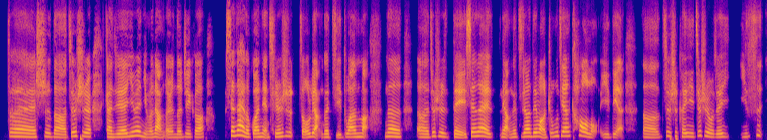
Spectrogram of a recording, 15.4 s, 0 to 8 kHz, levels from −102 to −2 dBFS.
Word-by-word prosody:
对， 210 -4 +2
是 205 +1 -2
的。 175 -4 0
就 230 +7 -1
是 215 -4 +2 0.3
感 190 -2 +1
觉 185 +2 +3
因 240 +4 -2
为 260 -1 +3
你 195 -6 -5
们 170 0 -5
两 175 -3 +3
个 - - -5
人 170 +1 -2
的 170 0 0
这 185 0 -2
个 180 -1 -1 0.4
现 255 -1 +1
在 285 -2 +7
的 195 - +2
观 190 0 +2
点 185 -2 -1
其 - - -3
实 200 +2 0
是 230 0 -2
走 180 - -1
两 195 -3 +2
个 180 0 -1
极 165 -2 -6
端 190 +3 +1
嘛。 200 0 +1 0.3
那， 210 -2 +2 0.3
呃， 175 -1 -2
就 235 +6 -4
是 215 -4 -2
得 170 -5 +4
现 235 +7 +3
在 225 -6 +4
两 185 -2 0
个 190 - -4
极 195 +1 -9
端 215 +1 +3
得 220 0 +2
往 175 -7 +3
中 215 +6 -6
间 245 0 +3
靠 255 -4 +3
拢 175 -3 -4
一 175 0 -7
点。 175 +1 0 0.4
呃， 165 -2 -3
就 245 +1 -4
是 - - -1
可 205 - -3
以 205 -1 -2
就 260 +6 -1
是 250 -4 -1
我 200 - -1
觉 185 0 -1
得 195 - -2 0.3
一 195 +1 -11
次 275 +6 -6
195 Hz, 240 characters per minute, -21 LUFS, 180-220 Hz, 0.4 s, 在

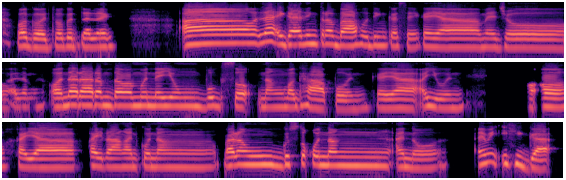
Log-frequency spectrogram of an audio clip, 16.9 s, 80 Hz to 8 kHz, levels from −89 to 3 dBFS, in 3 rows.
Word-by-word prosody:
Pagod, 200 -3 +1
pagod 210 0 -3
talag 205 0 -2 0.7
um, 275 +3 +7
wala, 310 +3 +3
eh, 250 - 0
galing 250 +2 +3
trabaho 240 -2 +2
din 230 0 -6
kasi 210 -2 -6
kaya 200 -1 +1
medyo 200 0 -6 0.6
alam 205 0 -7 0.2
oh, 205 - +2
nararamdaman 230 -1 +3
mo 230 - -2
na 225 0 0
yung 220 -1 -3
bugso 215 -1 -2
ng 200 0 -5
maghapon, 185 -3 -2
kaya 190 -1 -1
ayun. 190 -2 -5 0.7
Oo 205 0 +1
kaya, 195 -1 +3
kailangan 205 -2 0
ko 205 - -2
ng 200 0 -3 0.5
parang 245 +1 +2
gusto 250 +2 -2
ko 250 - +1
ng 230 -1 +2 0.5
ano, 200 -1 -3 0.6
I 250 - +2
mean, 300 - -4
ihiga 265 - +1
215 Hz, 130 wpm, -25 LUFS, 200-235 Hz, 0.7 s, um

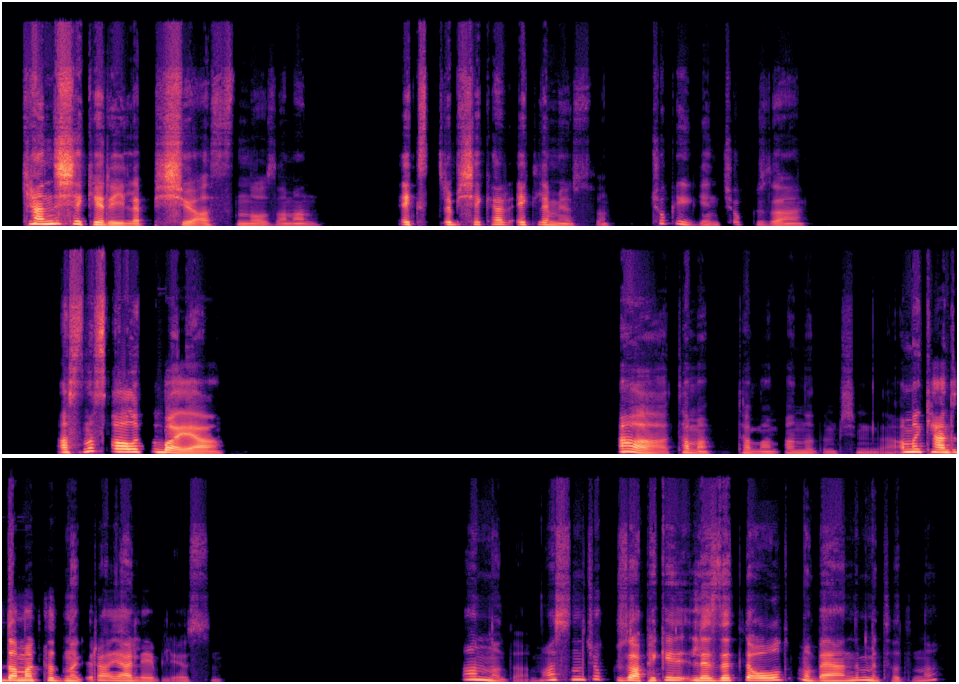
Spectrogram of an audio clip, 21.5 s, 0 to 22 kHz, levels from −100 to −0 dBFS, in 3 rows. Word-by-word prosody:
Kendi 255 +1 +6
şekeriyle 190 - +3
pişiyor 150 -1 -3
aslında 145 0 -12
o 145 - -13
zaman. 145 +2 -17 0.6
Ekstra 205 -1 -3
bir - - -14
şeker 210 0 -5
eklemiyorsun. 180 -11 -8 0.3
Çok 290 -1 -17
ilginç, 165 -7 -13
çok 205 -1 -24
güzel. 145 -3 -14 1.6
Aslında 230 +7 0
sağlıklı 270 -3 +5
bayağı. 150 -7 +4 3.0
A! 155 - +3
Tamam, 160 -10 -8 0.2
tamam, 140 -5 -14
anladım 150 -2 -19
şimdi. - - -25
Ama 260 +3 +1
kendi 230 -4 +2
damak 215 -1 +5
tadına 190 -5 -3
göre 165 +6 -11
ayarlayabiliyorsun. 175 -7 -8 1.8
Anladım, 225 - -5
aslında 270 +3 -6
çok 305 0 -14
güzel. 215 -1 +3
Peki 220 0 -3
lezzetli 225 +3 +2
oldu 230 +3 +1
mu? 200 -6 -5
Beğendin 180 +7 -2
mi 210 - -5
tadını? 170 - -21
205 Hz, 110 wpm, -20 LUFS, 155-230 Hz, 3.0 s, Kendi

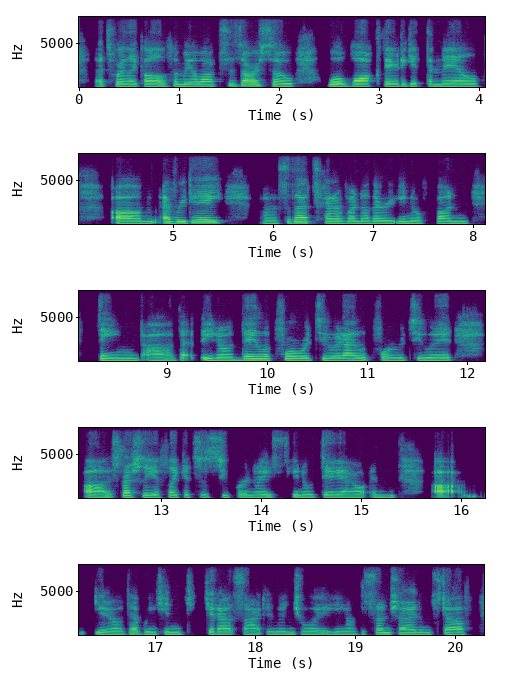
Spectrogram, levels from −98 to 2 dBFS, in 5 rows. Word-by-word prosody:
That's 180 0 -5
where, 180 - +4
like, 175 -1 -1
all 170 0 +4
of 175 - -7
the 185 - -1
mailboxes 185 +2 0
are, 100 0 +5
so 170 - +1 0.3
we'll 180 -2 +5
walk 175 0 +7
there 175 -1 +3
to 175 - -1
get 175 0 -3
the 175 - -2
mail, 170 0 +1 0.4
um, 180 0 +5
every 205 +1 +4
day. 215 0 +3 0.4
Uh, 170 -1 -4
so 195 +4 -6
that's 205 -1 +4
kind 185 -1 0
of 180 -1 -1
another, 175 0 +1
you 180 +2 0
know, 170 -1 -1
fun 175 -1 0 0.4
thing, 175 -2 +1
uh, 160 +1 -3
that, - - -2
you 180 - +2
know, 165 -1 0
they 195 +4 +3
look 195 -1 0
forward 185 -3 +1
to 185 -2 -1
it, 180 - 0
I 180 0 +4
look - - -3
forward 175 -1 -4
to 175 -1 -2
it, 170 0 -1 0.4
uh, 160 -1 +4
especially 185 +1 +1
if, 175 -1 -7
like, 175 -1 -1
it's 175 0 -6
a 175 - -6
super 175 -2 -5
nice, 170 0 -5
you - - -1
know, 165 -1 -3
day 170 -1 0
out 165 0 -3
and, 165 +1 -6 0.4
um, - - +3 0.2
you 180 -1 0
know, 165 -1 -3
that - - -3
we 170 0 -1
can 170 -1 -1
g - - -13
get 175 -2 0
outside 170 0 -2
and 170 0 -5
enjoy, 165 0 -4
you 170 0 -4
know, 160 0 -6
the 170 - -11
sunshine 195 0 0
and 185 0 -4
stuff. 180 -2 +1
175 Hz, 215 wpm, -21 LUFS, 170-185 Hz, 0.4 s, walk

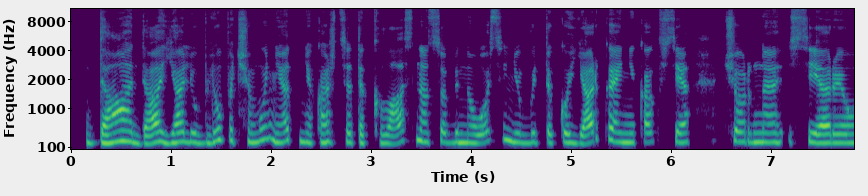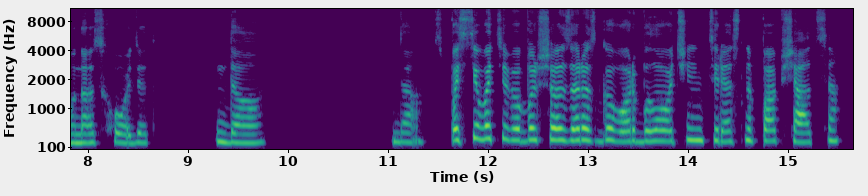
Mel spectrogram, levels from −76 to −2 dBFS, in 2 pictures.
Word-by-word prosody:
Да, 205 +4 +5
да, 195 +1 +3
я 215 0 +3
люблю, 215 +3 -2
почему 255 -1 -2
нет. 255 -2 -1
Мне 215 -4 -2
кажется, 210 0 -2
это 200 -2 -3
классно, 200 +6 -2
особенно 215 -2 -1
осенью 230 +3 -2
быть 205 +1 -6
такой 205 0 -2
яркой, 210 +8 +3
а - - -2
не 210 0 +1
как 220 +2 -3
все 215 -1 -2 0.3
черно-серые 215 -2 +1
у 205 0 -1
нас 205 0 -2
ходят. 205 -1 -5 0.6
Да. 210 -2 -2 1.3
Да. 220 -2 -6 0.2
Спасибо 300 +3 +2
тебе 275 -3 0
большое 270 +1 +4
за 260 0 +4
разговор. 250 -2 +2
Было 240 +2 0
очень 250 +2 -1
интересно 255 -1 -1
пообщаться! 245 -1 -1
220 Hz, 130 wpm, -25 LUFS, 205-250 Hz, 1.3 s, Да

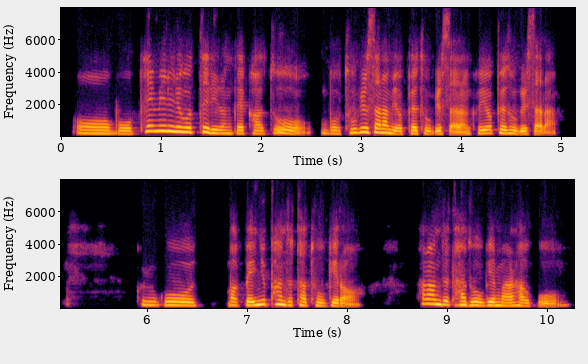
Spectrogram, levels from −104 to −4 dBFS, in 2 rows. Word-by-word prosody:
어 195 -2 0
뭐 175 -1 -2
패밀리 330 -1 +3
호텔 275 -2 +3
이런 200 -2 0
데 195 - 0
가도 185 +1 -2
뭐 190 -3 -5
독일 240 +4 +1
사람 240 -6 +2
옆에 180 +2 +1
독일 175 -1 -1
사람 95 - -2
그 195 - -1
옆에 210 +1 +1
독일 175 -4 +1
사람 - - -2 1.0
그리고 210 -3 0 0.3
막 215 -3 -2
메뉴판도 235 +1 +3
다 205 -2 -1
독일어 180 -3 -2 0.6
사람들 275 -5 +2
다 225 +2 +1
독일말 200 -2 +1
하고. 170 -2 -3
205 Hz, 300 characters per minute, -21 LUFS, 185-230 Hz, 1.0 s, 패밀리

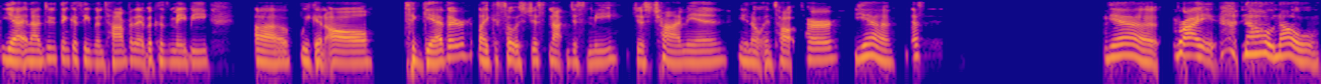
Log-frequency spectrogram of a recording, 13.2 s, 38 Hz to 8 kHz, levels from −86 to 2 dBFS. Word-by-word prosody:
yeah, 180 -3 +5
and 165 - -1
I 165 - +3
do 190 +4 -5
think 180 -1 -1
it's 180 0 -3
even 150 -3 -4
time 155 +1 0
for 175 - -6
that 160 0 +1
because 165 -2 -5
maybe, 155 0 0 0.5
uh, 155 -3 +2
we 165 -2 -3
can 160 -1 -2
all 150 0 +3 0.3
together, 185 - +2
like, 170 -2 0
so - - -1
it's 145 - -2
just 170 -2 -4
not 155 -1 +2
just 155 -1 -7
me, 160 +5 -7
just 155 -2 -2
chime 150 -1 +1
in, 155 +3 -2
you 170 -3 -6
know, 150 -3 -3
and 145 0 -8
talk - - +1
to - - -1
her. 180 +3 +3
Yeah, 195 -6 0 0.2
that's 220 +1 -4 1.8
Yeah, 220 -7 +3 0.2
right. 235 -7 +5 0.2
No, 260 +1 +3
no. 185 - 0
165 Hz, 175 wpm, -23 LUFS, 155-190 Hz, 1.8 s, yeah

